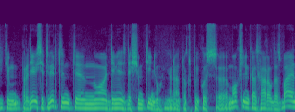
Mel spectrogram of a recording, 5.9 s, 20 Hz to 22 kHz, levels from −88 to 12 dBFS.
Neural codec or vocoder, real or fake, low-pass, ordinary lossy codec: none; real; 9.9 kHz; MP3, 96 kbps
